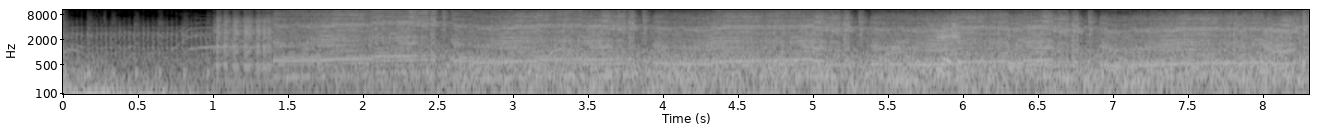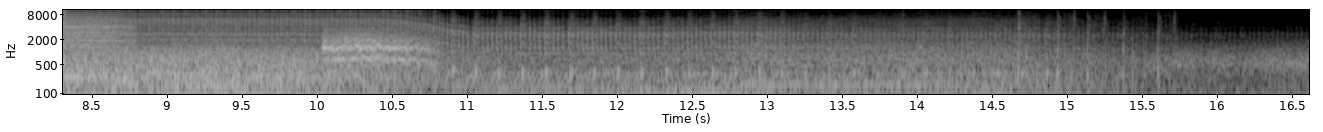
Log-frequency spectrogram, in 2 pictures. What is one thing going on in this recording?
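A motorbike engine roars and revs.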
